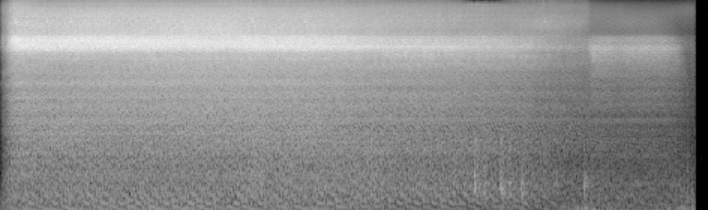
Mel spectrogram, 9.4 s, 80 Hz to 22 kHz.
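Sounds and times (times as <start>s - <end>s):
subtle steam hiss: 0.0s - 9.3s.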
